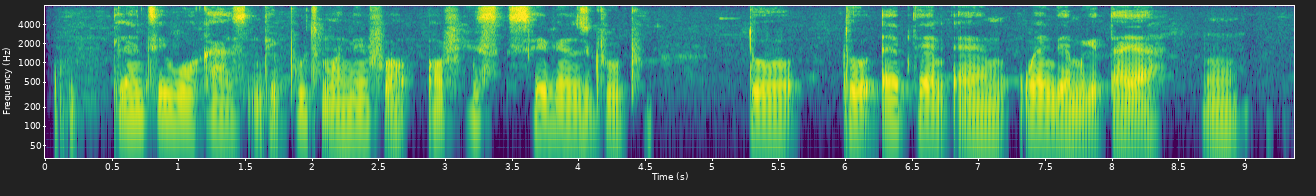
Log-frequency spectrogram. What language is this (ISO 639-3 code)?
pcm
